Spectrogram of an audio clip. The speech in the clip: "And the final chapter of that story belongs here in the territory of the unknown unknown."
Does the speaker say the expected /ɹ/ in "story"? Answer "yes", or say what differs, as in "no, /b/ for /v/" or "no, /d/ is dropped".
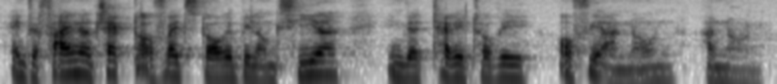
yes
